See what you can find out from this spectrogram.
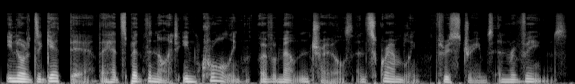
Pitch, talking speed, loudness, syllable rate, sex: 115 Hz, 220 wpm, -21 LUFS, 5.4 syllables/s, male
